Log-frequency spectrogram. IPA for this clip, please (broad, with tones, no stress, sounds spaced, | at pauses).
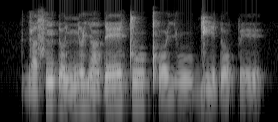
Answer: ɡ a˨ s ĩ˦ ɗ o˨ ɲ ʊ˦ j ã˨ ɗ eː˦ t uː˦ kʼ o˨ j uː˨ ɡ i˦˨ ɗ o˨ p ɪ˨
